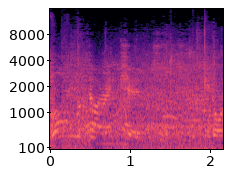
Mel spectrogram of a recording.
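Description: Speech: voices talking over a steady low background din.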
